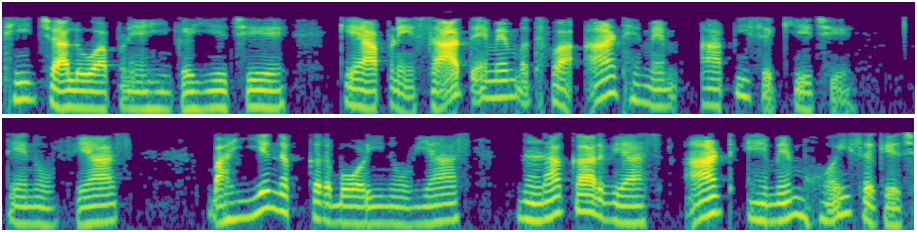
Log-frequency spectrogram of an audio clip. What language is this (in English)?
Gujarati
